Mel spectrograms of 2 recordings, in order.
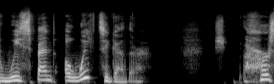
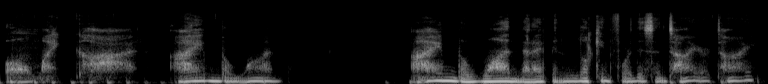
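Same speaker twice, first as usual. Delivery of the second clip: slow, much softer unvoiced whisper, close to tears; tearful whisper; 10 dB quieter than usual. Real, not acted. Overwhelmed by his revelation, a slow tearful whisper. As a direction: let it come out as a broken whisper of realisation.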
